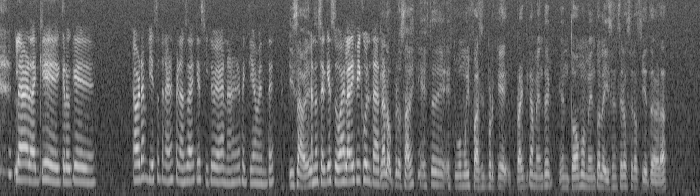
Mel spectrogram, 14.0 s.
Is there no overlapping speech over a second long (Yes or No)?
Yes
